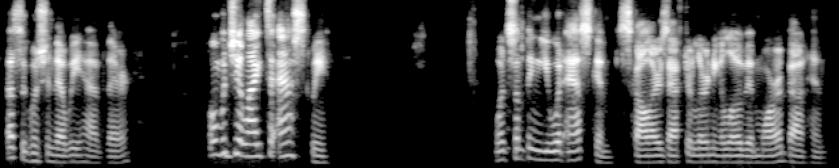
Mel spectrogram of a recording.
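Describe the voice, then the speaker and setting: A man's voice: medium pitch, expressive, a little fast, long pauses, bright, forceful tone, dry recording. A man giving a read-aloud lesson for young children as their teacher, explaining step by step, posing questions and repeating key points.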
